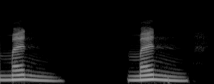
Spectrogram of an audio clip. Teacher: Walaupun kita tak baca dengan 2 harakat, dia tak panjang tapi dia jelas. Jelas dia tetap ada gunnah tu.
